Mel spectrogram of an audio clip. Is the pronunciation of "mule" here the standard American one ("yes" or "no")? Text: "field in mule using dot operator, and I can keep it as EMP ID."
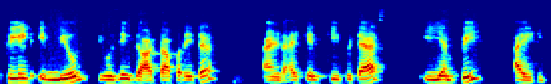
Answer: no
